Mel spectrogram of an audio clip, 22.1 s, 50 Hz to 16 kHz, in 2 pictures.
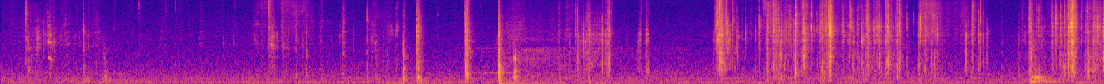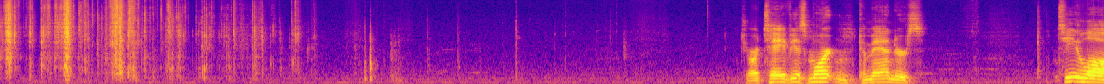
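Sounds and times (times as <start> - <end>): foil wrapper crackling: 7.1 - 14.2.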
